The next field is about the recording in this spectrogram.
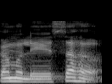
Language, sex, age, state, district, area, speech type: Sanskrit, male, 18-30, Uttar Pradesh, Lucknow, urban, spontaneous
